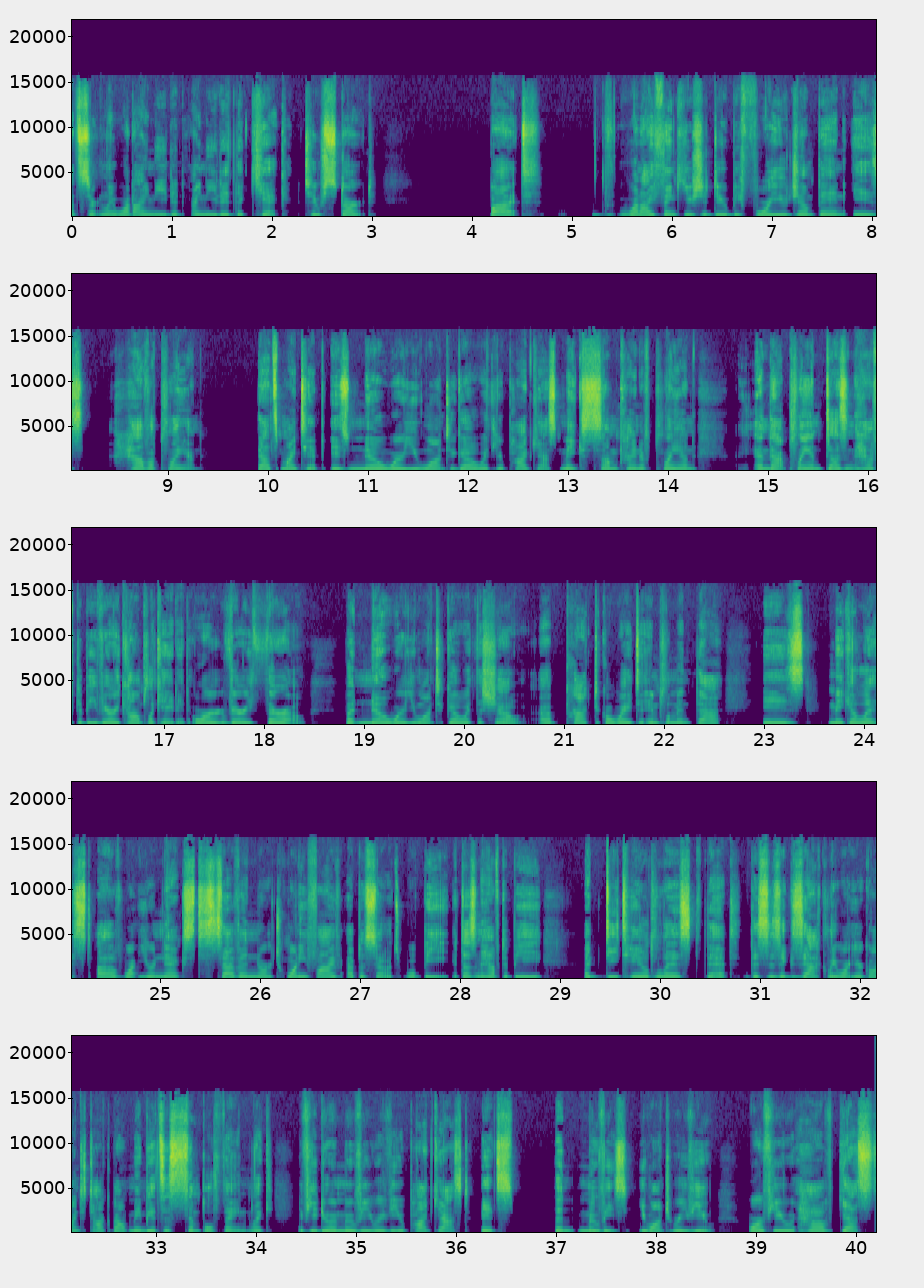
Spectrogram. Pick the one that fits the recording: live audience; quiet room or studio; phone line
quiet room or studio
